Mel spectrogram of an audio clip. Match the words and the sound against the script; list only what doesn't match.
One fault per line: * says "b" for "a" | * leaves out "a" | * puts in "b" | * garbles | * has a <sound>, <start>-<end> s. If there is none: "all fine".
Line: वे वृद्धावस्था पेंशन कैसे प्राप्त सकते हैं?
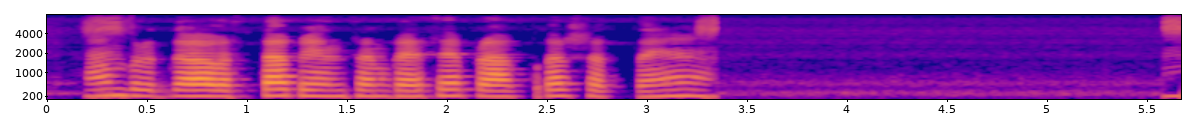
* says "हम" for "वे"
* puts in "कर"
